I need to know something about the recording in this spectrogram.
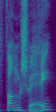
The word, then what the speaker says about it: feng shui: So if you want to follow the principles of feng shui, then you could certainly do it this way. Yeah, and if you want to pronounce it correctly, listen to the way Nick says it.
